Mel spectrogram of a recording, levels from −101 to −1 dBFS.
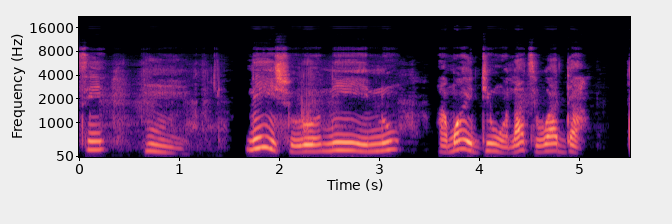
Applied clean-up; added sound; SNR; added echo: none; none; none; none.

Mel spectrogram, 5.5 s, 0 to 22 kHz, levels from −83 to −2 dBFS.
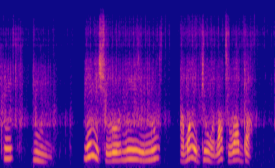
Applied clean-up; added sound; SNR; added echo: neural mask model RNNoise.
